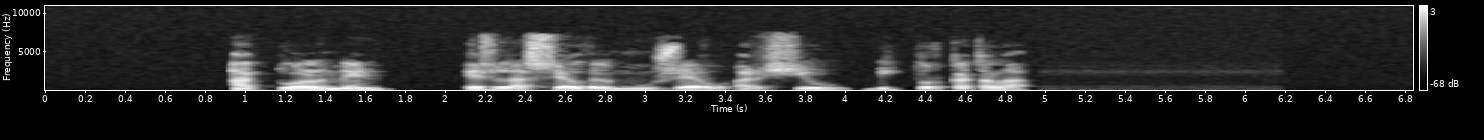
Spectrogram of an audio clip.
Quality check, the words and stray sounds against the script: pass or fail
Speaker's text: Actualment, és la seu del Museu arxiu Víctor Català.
pass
